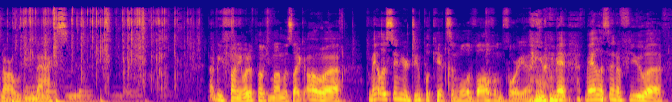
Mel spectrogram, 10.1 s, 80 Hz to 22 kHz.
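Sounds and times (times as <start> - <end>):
background music: 0.0 - 3.4
plastic packaging crinkling: 0.0 - 4.5.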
